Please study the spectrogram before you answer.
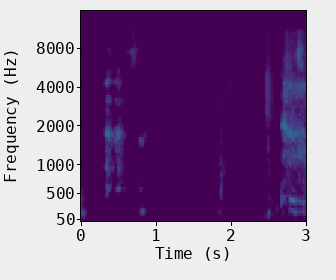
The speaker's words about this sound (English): hang on my dog yeah yeah yeah yeah he's saying something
